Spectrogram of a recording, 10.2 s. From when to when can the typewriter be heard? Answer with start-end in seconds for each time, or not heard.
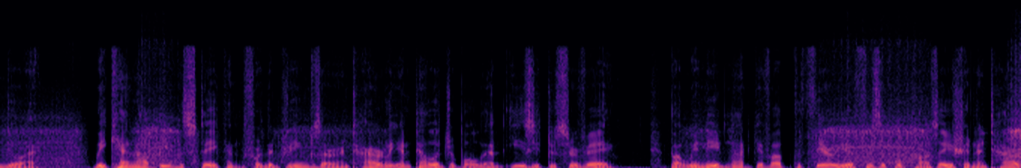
not heard.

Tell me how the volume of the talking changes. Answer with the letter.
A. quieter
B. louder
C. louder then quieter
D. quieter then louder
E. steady
E.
